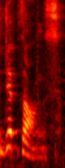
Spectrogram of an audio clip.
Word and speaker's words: diphthongs: But it is pronounced dip with a P. That PH sounds like a P, and thongs.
